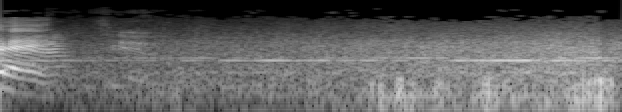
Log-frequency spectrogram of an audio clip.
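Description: Busy city street noise: a steady hum of traffic with a faint held tone, and a low rumble coming in about a second and a half in.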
